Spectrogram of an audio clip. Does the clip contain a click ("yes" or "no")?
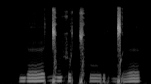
yes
